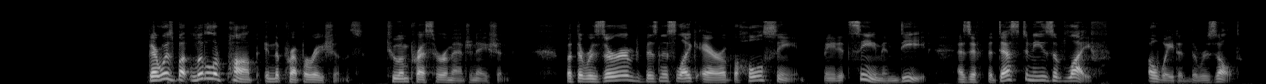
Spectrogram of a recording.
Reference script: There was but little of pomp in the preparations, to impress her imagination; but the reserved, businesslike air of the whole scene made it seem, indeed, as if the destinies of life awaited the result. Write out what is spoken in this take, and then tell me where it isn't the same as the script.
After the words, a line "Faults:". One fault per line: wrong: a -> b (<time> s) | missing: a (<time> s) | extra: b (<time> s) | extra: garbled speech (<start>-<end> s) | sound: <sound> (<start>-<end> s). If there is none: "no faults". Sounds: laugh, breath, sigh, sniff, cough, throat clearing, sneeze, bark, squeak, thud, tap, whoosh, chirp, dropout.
There was but little of pomp in the preparations, to impress her imagination; but the reserved, businesslike air of the whole scene made it seem, indeed, as if the destinies of life awaited the result.
Faults:
no faults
